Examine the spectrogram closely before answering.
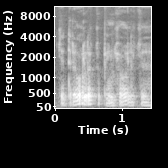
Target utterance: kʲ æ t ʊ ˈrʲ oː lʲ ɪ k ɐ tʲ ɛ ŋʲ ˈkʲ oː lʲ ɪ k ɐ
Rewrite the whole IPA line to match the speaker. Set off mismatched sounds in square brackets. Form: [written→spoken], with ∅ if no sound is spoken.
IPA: kʲ [æ→ɛ] t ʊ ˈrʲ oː lʲ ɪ k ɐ [tʲ→pʲ] ɛ ŋʲ ˈkʲ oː lʲ ɪ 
